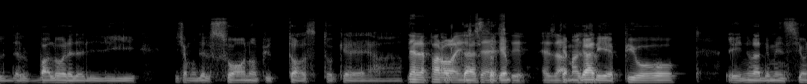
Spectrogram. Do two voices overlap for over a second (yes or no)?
yes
